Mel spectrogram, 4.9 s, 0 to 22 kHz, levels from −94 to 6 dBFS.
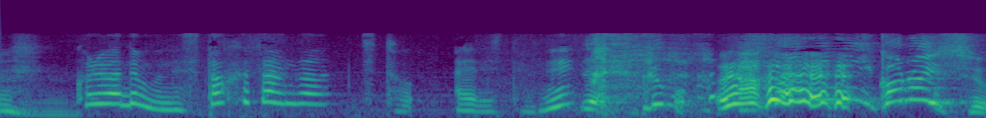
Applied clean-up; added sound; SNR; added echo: none; none; none; none.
